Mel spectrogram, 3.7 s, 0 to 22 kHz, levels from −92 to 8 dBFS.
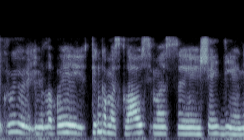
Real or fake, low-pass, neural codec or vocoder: fake; 7.2 kHz; codec, 16 kHz, 4 kbps, FreqCodec, smaller model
